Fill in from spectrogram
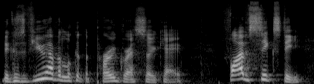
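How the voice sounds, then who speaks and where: A man's voice: on the high side, very animated, fairly quick. A man hosting a casual talking-head video, rambling and chatty, often stopping to check in with the viewer. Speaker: channel host reviewing his language learning.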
